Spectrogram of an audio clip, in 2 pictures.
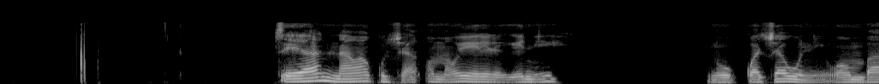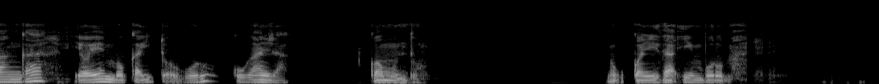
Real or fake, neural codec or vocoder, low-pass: real; none; 7.2 kHz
